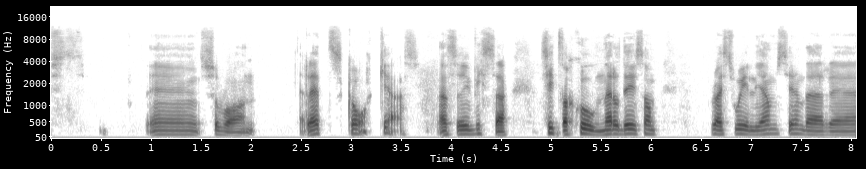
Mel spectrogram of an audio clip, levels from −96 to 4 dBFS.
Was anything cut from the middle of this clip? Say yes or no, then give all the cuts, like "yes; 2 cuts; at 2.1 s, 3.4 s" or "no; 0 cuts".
no; 0 cuts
